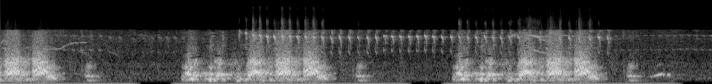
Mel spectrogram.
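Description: Gorilla vocalizing in three similar bursts about two and a half seconds apart, each a rapid pulsing run lasting about a second and a half.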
